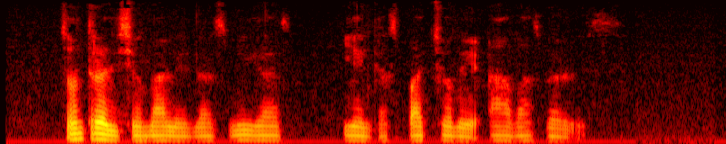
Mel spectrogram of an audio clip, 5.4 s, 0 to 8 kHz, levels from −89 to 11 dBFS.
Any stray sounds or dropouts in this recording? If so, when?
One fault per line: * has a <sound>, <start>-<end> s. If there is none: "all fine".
all fine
